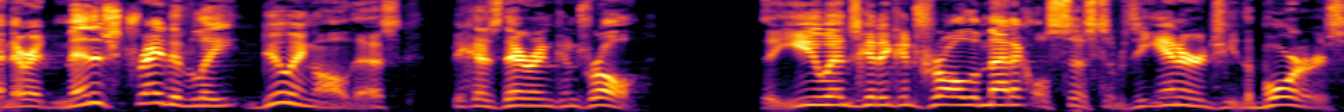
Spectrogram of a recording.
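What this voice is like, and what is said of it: Usual voice. Nothing is said of it.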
